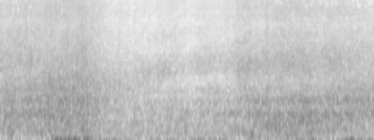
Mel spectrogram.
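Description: Ocean waves and wind in the game Dagon, a soft, steady rushing wash of surf and breeze, faint and continuous with no voices.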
